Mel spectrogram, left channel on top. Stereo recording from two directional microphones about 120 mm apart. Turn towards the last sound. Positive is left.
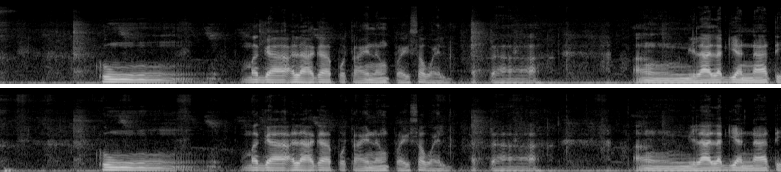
turn(degrees=25)  # may be behind; listen again after turning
